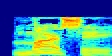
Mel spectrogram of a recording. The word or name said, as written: marcie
